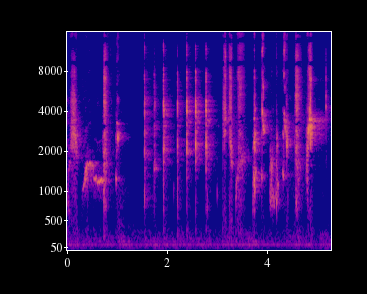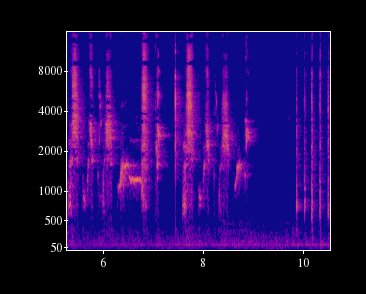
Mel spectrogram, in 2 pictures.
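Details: Pet talking budgerigar, freshly through a molt and grown plump, chattering in a rapid, dense stream of squeaky, scratchy notes and short warbled whistles, with brief pauses between bursts.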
